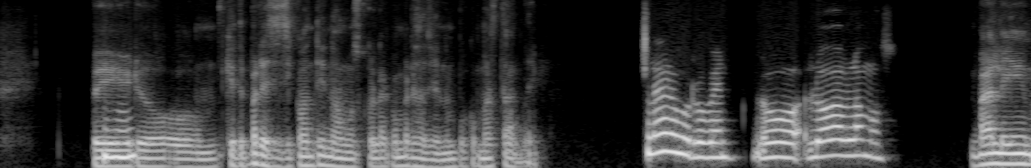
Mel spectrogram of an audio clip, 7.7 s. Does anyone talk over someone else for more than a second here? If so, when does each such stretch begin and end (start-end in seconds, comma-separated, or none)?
none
